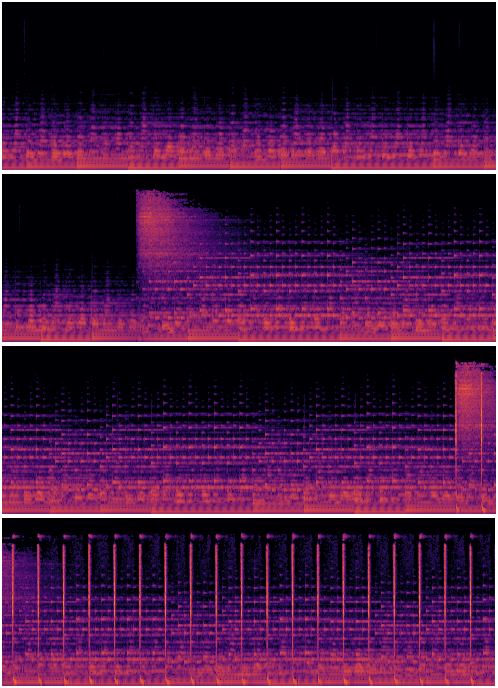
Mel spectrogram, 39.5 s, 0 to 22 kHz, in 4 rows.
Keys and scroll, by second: 2.6 v, 25.0 super+-, 25.2 super+-, 25.4 super+-, 28.8-31.3 typing, 36.1 super+-, 36.3 super+-.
